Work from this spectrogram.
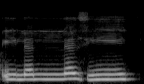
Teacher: إِلَى الَّذِي ڈبل ہوگا لام تشدید کی وجہ سے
